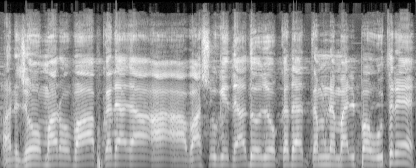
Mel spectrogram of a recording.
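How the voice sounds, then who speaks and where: Storyteller man, high and ringing. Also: flat delivery, moderate pace, pushed and bright, faint music behind. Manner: preachy, rising to emotional high-pitched outbursts. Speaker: dayro storyteller. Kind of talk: folk discourse to a live audience.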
